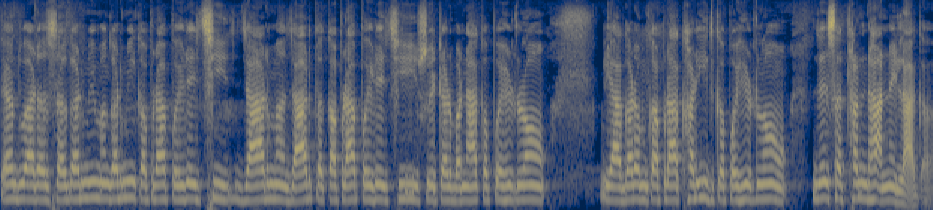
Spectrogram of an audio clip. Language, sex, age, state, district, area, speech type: Maithili, female, 60+, Bihar, Darbhanga, urban, spontaneous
